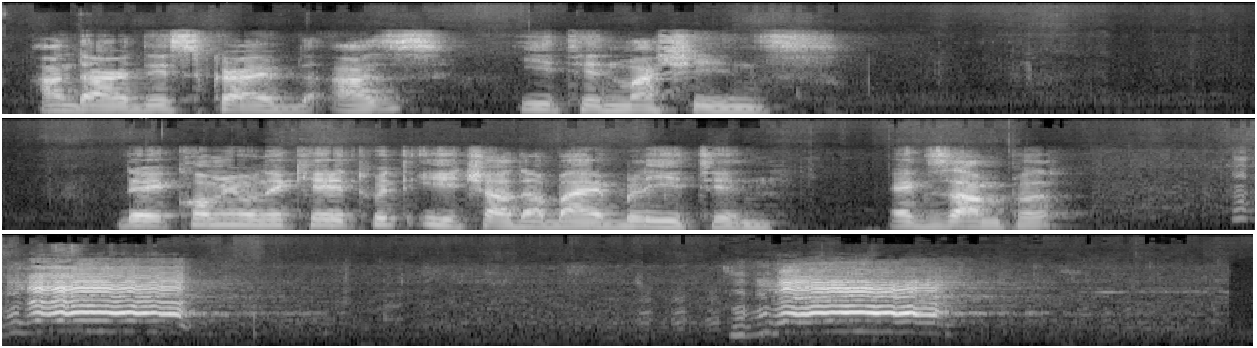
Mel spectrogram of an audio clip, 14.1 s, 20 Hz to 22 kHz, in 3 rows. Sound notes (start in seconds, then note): 9.2 goat bleating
